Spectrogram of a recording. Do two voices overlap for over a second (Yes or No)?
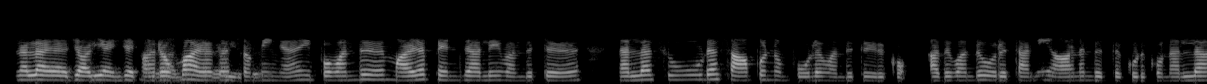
Yes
